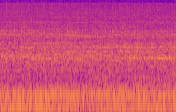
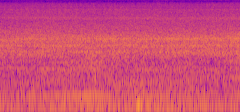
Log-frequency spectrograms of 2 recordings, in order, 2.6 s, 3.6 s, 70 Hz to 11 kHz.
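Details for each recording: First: Ford Ka 1.0 three-cylinder that arrived with oil warning light on and loud engine noise, repaired without replacing the engine; smooth even idle, no knocking or ticking, oil light off; normal idle after repair. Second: Ford Ka 1.0 three-cylinder at 114,605 km with the oil light on, at idle: a heavy, steady rapping of about three or four knocks a second over the engine note, caused by worn rod and main bearings.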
